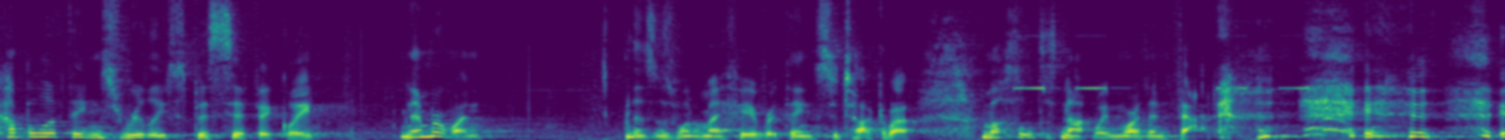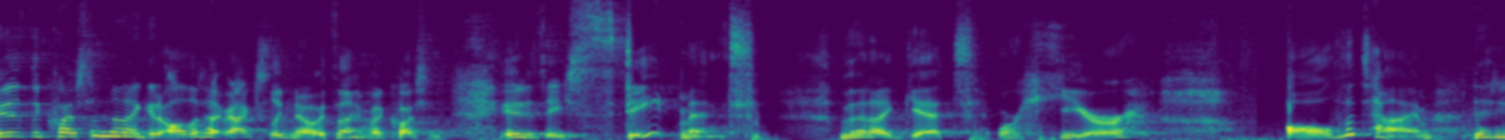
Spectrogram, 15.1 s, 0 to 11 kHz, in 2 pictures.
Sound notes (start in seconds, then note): 4.9 timer beeps; 6.1 laughs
